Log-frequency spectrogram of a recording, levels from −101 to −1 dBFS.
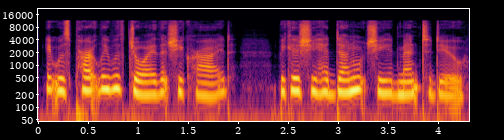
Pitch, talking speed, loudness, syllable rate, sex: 220 Hz, 235 wpm, -16 LUFS, 5.3 syllables/s, female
